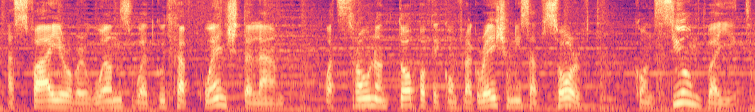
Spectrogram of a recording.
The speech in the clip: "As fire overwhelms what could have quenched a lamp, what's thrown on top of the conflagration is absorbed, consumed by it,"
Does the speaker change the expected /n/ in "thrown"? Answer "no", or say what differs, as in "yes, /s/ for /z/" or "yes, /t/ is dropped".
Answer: no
